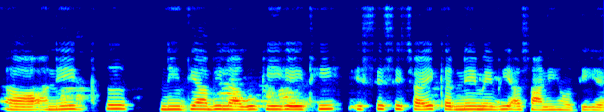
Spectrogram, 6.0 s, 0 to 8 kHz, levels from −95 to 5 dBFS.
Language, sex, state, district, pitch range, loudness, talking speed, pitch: Hindi, female, Uttar Pradesh, Varanasi, 215-240 Hz, -17 LUFS, 160 wpm, 225 Hz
